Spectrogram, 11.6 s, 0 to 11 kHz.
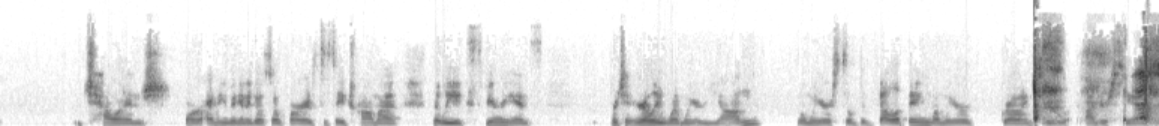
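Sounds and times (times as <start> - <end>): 
speech: 0.8 - 5.5, 6.1 - 11.5
single short sharp sneeze: 10.4 - 11.5.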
